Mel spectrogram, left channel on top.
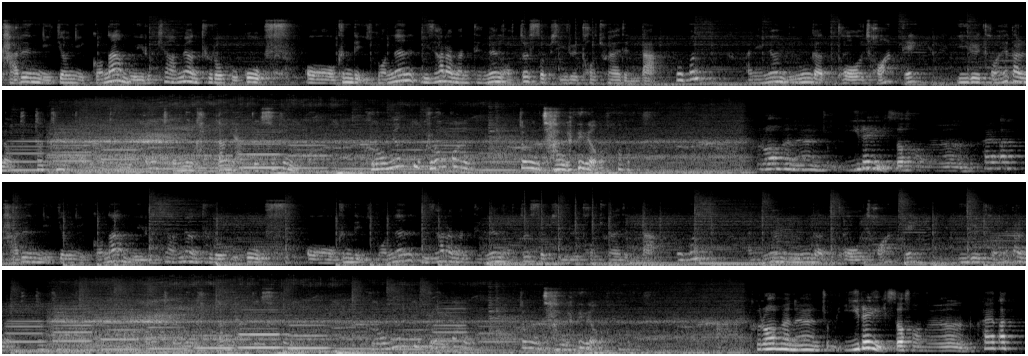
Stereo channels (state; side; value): normal; both; correlation 0.53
